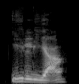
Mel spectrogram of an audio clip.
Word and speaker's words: il y a: Il y a, spelled I-L, Y, and A. Il y a, but pronounced il y a.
